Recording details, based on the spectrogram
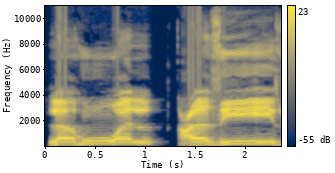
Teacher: وَإِنَّ اللَّهَ لَهُوَ، واو کو لام کے ساتھ ملانا ہے، لَهُوَ الْعَزِيزُ، زا میں سیٹی کی آواز پیدا کریں گے · یا ساکن سے پہلے زیر ہے، حروف مدہ یا ہے، ایک الف کے برابر کھینچنا ہے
